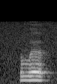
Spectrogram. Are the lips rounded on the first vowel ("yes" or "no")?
no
